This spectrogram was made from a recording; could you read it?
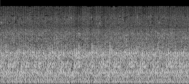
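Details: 1985 Oldsmobile 98 diesel, started after brief glow plug time, with a larger replacement tensioner pulley: loud, steady idle clatter with no lurching, belt slap or squeal, where the belt previously jumped around; smooth normal idle.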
